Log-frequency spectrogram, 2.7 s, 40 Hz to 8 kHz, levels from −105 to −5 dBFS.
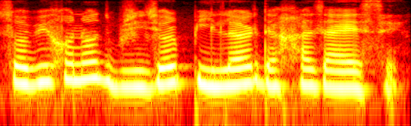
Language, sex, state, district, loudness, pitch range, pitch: Assamese, female, Assam, Kamrup Metropolitan, -13 LUFS, 205-245 Hz, 225 Hz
